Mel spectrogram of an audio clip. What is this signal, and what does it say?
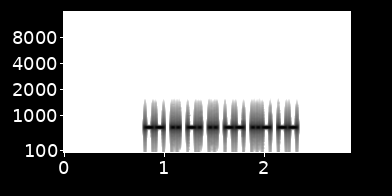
Morse code, heard as a keyed tone, about 44 wpm, 700 Hz. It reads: MINIMUM
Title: Top 1251-1500 Words 45wpm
